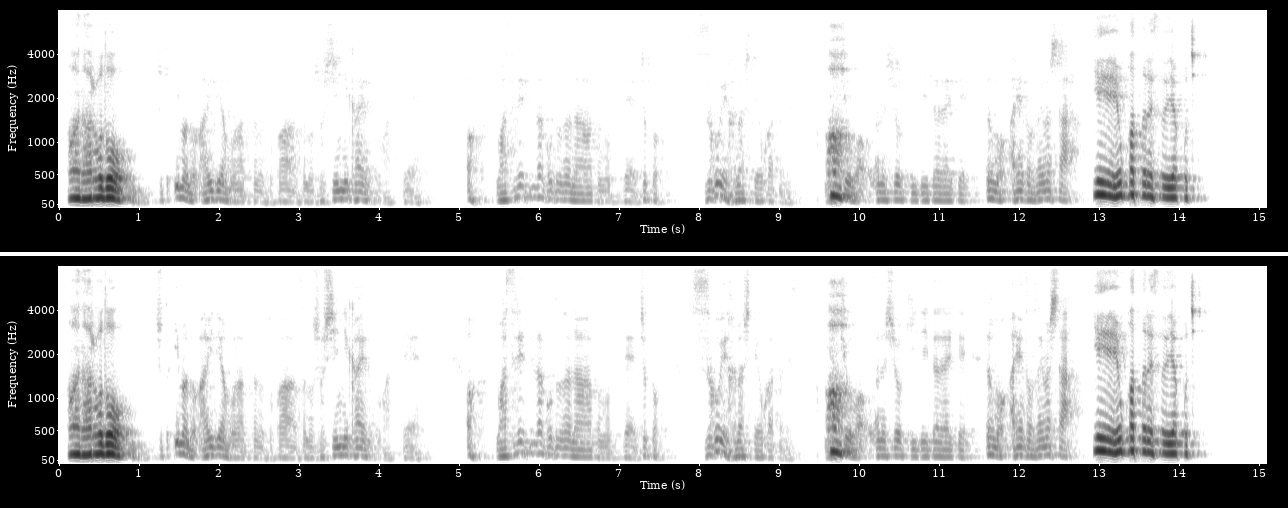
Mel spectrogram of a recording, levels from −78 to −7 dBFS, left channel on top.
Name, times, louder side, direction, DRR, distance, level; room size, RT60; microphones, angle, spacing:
voice 1, 0.1-0.8 9.6-9.8 12.9-14.2, right 1 dB, 15° right, 10 dB, 0.9 m, -27 dB
voice 2, 1.2-4.5 4.9-9.2 9.6-12.7, right 2 dB, 60° right, 7 dB, 2.9 m, -49 dB
29.0 x 10.5 x 3.9 m, 0.39 s
head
